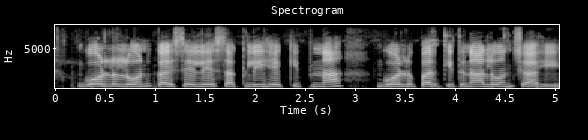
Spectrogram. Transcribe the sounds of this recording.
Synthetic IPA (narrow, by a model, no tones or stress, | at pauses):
ɡoːɾɖloːnkəɪselesəkliɦekɪt̪na | ɡoːɾɖpəɾkɪt̪naloːnt͡ʃaːɦi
